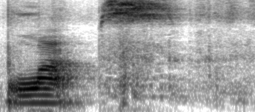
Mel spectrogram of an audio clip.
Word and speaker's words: lápis: Lembrando que ele tem aí, ó, o acento agudo para ficar forte.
